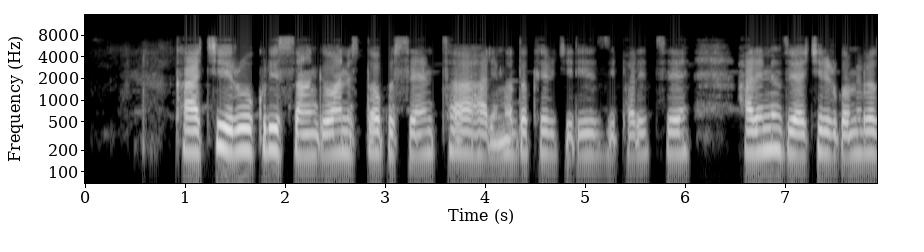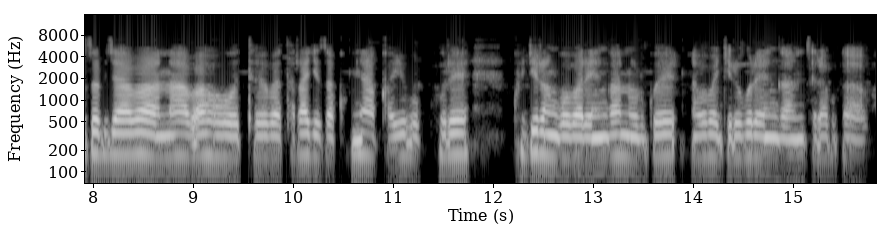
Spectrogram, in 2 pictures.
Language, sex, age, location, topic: Kinyarwanda, female, 50+, Kigali, government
